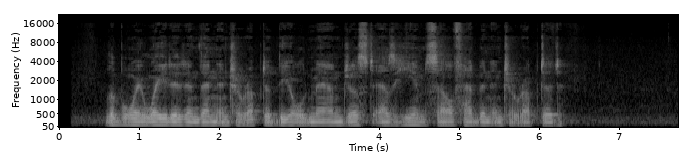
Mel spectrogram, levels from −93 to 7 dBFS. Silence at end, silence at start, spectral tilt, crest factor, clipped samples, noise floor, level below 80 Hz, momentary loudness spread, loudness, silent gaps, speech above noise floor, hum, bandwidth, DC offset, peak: 1.35 s; 0.35 s; -4.5 dB/octave; 18 dB; under 0.1%; -68 dBFS; -82 dBFS; 6 LU; -39 LUFS; none; 29 dB; none; 16 kHz; under 0.1%; -22 dBFS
